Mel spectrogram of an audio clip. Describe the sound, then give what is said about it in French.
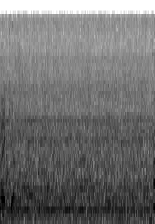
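An electric blender making a cocktail runs steadily at high speed, a loud, continuous motorized whir with a droning hum, lasting the whole time without pause. “comme ce bruit de mixeur.”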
